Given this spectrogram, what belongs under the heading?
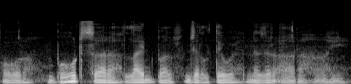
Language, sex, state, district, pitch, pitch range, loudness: Hindi, male, Arunachal Pradesh, Papum Pare, 95 Hz, 90-100 Hz, -18 LUFS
